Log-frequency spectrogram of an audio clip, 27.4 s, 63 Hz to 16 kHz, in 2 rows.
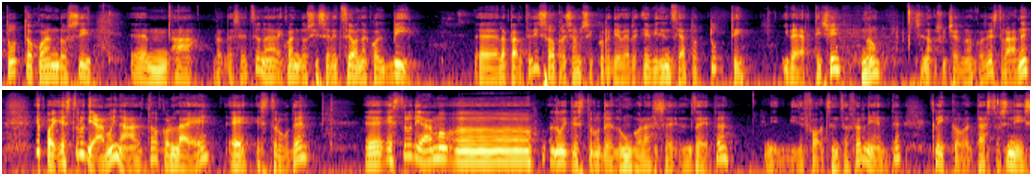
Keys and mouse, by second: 2.2 a, 3.5 b, 16.6 e.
